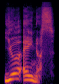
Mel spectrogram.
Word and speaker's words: Uranus: William Hershel discovered Uranus, a planet that expanded our understanding of the solar system and gave generations of school children a lifetime supply of loweffort jokes. Yes, it's pronounced Yur anus, but try telling that to a 12-year-old or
